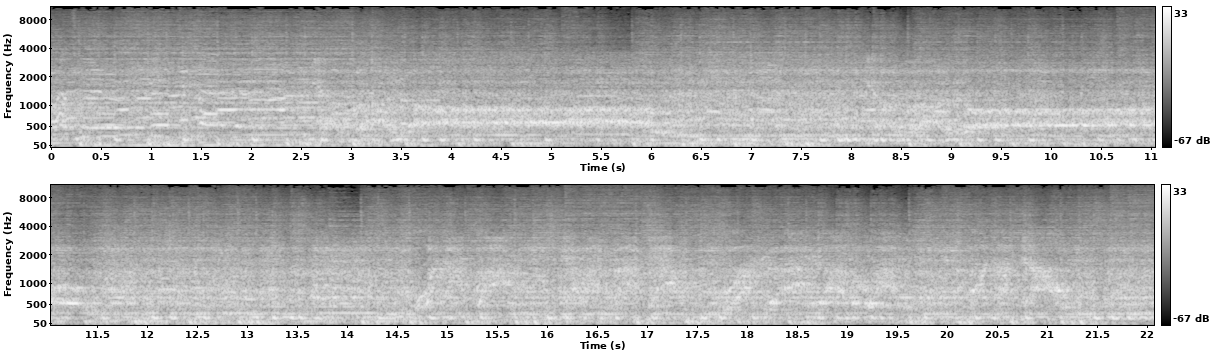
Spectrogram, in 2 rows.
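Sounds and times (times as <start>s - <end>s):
bass: 0.0s - 22.0s
drums: 0.0s - 22.0s
electric guitars: 0.0s - 22.0s
singer's voice: 0.0s - 22.0s.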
